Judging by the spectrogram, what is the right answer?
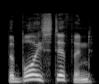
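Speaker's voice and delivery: ordinary delivery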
